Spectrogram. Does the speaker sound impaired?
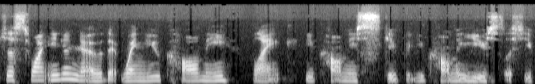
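Yes: cleft palate; congenital, extremely severe, no nose, no upper lip, trachea issues, experimental plastic surgery; unclear speech at school age, early extreme breathing difficulties, feeding problems.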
